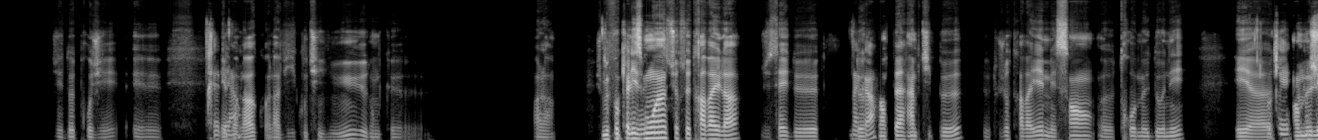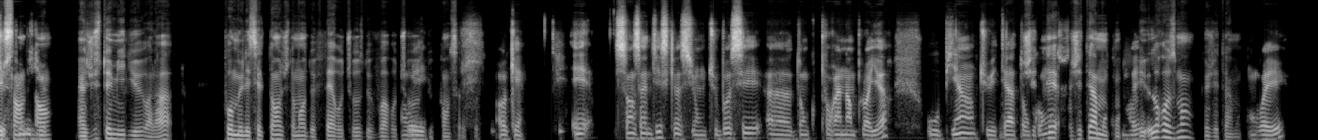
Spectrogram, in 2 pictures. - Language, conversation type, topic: French, unstructured, Qu’est-ce qui te rend triste dans ta vie professionnelle ?
- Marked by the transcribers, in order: none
